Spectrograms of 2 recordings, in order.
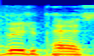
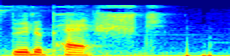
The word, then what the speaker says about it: Budapest: It's not Budapest, it's Budapest. With a sh.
